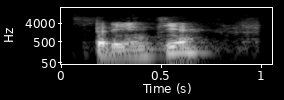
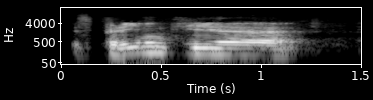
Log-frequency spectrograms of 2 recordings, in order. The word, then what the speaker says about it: Sperientia: Experiencia. Experiencia is my company.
